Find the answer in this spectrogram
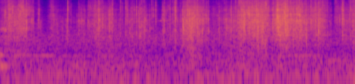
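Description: Plastic packaging crinkling and rustling as it is handled and opened, with a louder stretch of rustling a little past halfway.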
